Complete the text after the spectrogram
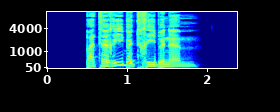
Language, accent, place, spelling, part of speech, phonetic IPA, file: German, Germany, Berlin, batteriebetriebenem, adjective, [batəˈʁiːbəˌtʁiːbənəm], De-batteriebetriebenem.ogg
- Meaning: strong dative masculine/neuter singular of batteriebetrieben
